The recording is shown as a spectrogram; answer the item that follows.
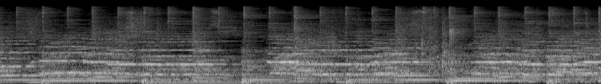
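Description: Congregation singing a worship song over instrumental accompaniment, with long held notes and chords that change about every second.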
